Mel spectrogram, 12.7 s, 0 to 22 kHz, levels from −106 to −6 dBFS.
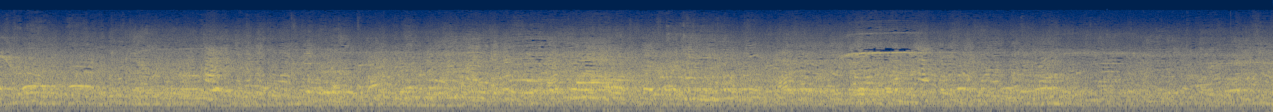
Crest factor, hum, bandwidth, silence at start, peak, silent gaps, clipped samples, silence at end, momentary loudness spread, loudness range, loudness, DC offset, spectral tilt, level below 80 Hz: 16 dB; none; 12 kHz; 0 s; -8 dBFS; none; under 0.1%; 0 s; 7 LU; 3 LU; -24 LUFS; under 0.1%; -4 dB/octave; -54 dBFS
